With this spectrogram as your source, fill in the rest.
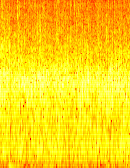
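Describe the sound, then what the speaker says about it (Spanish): Loud, dense applause from an audience at a talk about play and learning, a steady roar of many hands clapping throughout the short moment with no voices. "hacemos un aplauso, un fuerte aplauso"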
